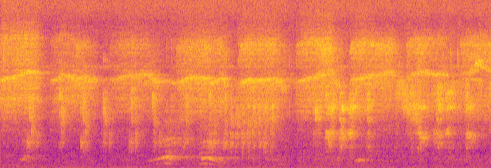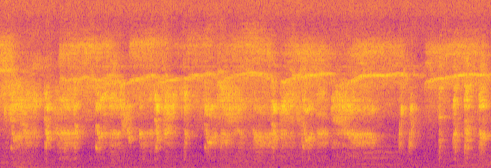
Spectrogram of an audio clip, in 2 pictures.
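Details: Swiftlet lure sound at a small swiftlet house: dense, rapid high-pitched chirps and twitters overlapping without pause, with a faint low rumble underneath.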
